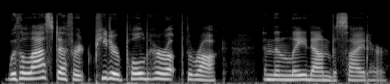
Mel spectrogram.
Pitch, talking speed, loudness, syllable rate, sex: 225 Hz, 245 wpm, -17 LUFS, 6.3 syllables/s, female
